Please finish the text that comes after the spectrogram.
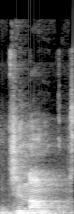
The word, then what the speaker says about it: dinâmico: Dinã. Ah, tia, é no nã. Então eu vou ter o som de an e não de a. É um timbre fechado, é um acento circunflexo.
